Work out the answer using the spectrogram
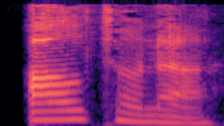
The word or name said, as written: altona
